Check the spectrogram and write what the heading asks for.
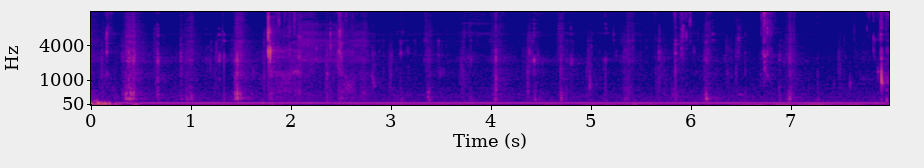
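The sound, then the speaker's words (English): Crisp crunching of someone chewing a crunchy chocolate bar, with sharp irregular bites and crackles spread across several seconds over a steady low hum. “Well, I'm here eating my crunchy, man. What's the best chocolate?”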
